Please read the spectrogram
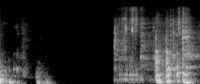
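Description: Dog bowl knocked down on the edge of a utility sink: two sharp knocks in the first half-second, then a rattling, clattering stretch of handling noise in the second half.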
